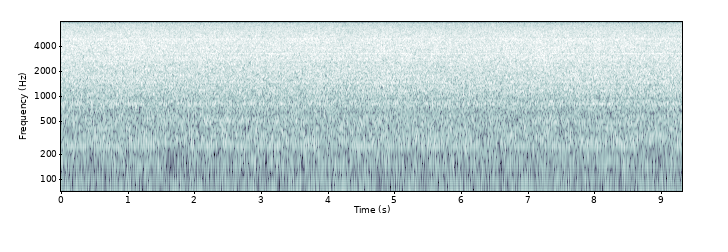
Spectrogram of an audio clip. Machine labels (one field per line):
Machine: slide rail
